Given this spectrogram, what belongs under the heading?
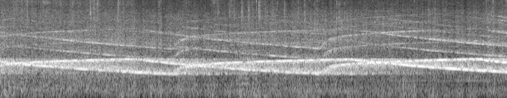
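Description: A loud wailing siren sweeps up and down continuously over steady road noise, close by and dominating throughout.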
